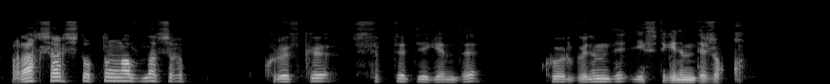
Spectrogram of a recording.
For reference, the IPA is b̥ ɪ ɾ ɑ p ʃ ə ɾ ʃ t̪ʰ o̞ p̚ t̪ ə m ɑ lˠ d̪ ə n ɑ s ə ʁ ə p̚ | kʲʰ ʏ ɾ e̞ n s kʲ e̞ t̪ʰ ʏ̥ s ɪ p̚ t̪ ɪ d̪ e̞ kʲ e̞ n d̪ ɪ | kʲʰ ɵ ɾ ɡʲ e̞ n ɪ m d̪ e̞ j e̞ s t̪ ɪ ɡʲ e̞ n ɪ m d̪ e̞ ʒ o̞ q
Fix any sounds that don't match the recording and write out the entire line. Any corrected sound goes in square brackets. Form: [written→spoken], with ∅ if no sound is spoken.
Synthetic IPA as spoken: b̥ ɪ ɾ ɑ [p→q] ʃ [ə→ɑ] ɾ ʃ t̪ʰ o̞ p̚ t̪ ə [m→ɴ] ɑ lˠ d̪ ə n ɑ [s→ʃ] ə ʁ ə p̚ | kʲʰ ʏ ɾ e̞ [n→∅] s kʲ e̞ t̪ʰ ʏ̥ s ɪ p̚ t̪ ɪ d̪ e̞ [kʲ→ɡʲ] e̞ n d̪ ɪ | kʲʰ ɵ ɾ ɡʲ e̞ n ɪ m d̪ e̞ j e̞ s t̪ ɪ ɡʲ e̞ n ɪ m d̪ e̞ ʒ o̞ q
